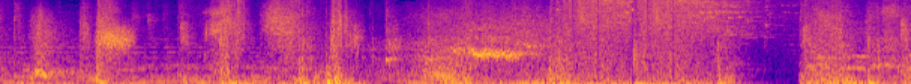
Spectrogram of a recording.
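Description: Action-film fight soundtrack: dramatic background music with a rapid run of punch and body-impact hits, then the sound of a car's window glass shattering as a man is thrown against it, in the second half. The sound drops out briefly just before the end.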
